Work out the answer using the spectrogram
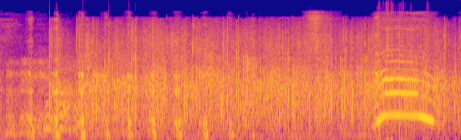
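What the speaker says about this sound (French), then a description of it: "Ça se félicite ou pas? Vos ovations là-bas." Audience applause and ovation, dense and sustained for the whole stretch, joined near the end by a loud rising whistle, with scattered crowd voices mixed in.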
